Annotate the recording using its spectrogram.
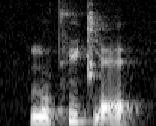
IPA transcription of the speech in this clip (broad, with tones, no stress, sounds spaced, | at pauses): n̪ u˧˥ t̪ʰ y˥˩ t͡ɕ j ɛ̰˨˩˦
